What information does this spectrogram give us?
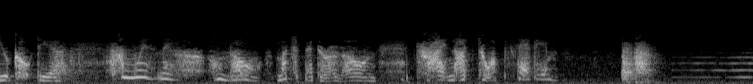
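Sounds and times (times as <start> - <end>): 
speech: 0.1 - 5.7
heavy door thudding shut: 6.2 - 6.7.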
